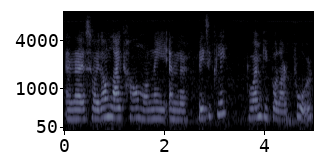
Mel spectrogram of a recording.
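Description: Against light background noise, a woman with a strong non-native accent speaks at a fairly slow pace with fairly even intonation. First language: not English. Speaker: spiritual vlogger. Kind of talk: casual talk to camera. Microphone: webcam.

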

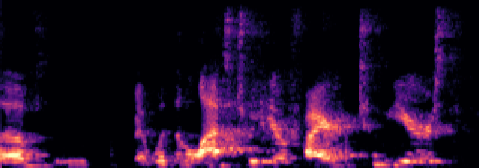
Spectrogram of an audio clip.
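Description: A woman speaks at a fairly quick pace. Her voice carries audible room echo. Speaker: city staff presenting committee report. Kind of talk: council meeting report. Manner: fast.

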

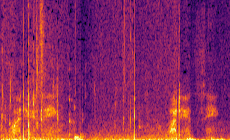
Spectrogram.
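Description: Loud background noise sits behind a man's voice in this clip. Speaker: ASMR creator. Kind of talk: ASMR whisper video. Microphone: lapel.

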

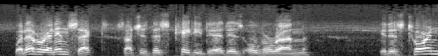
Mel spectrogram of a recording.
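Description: With a normal speaking voice, a man pitched fairly high talks at a moderate pace with lively intonation. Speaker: documentary narrator. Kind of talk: vintage educational film narration, scripted and didactic. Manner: formal, measured, even-paced and authoritative; impersonal and didactic, like a 1960s science film.

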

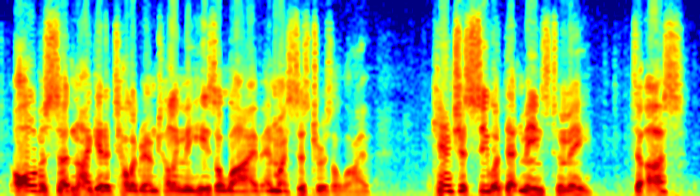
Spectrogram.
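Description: A man talks at a fairly quick pace with vocal fry and very wide pitch swings. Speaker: actor as a frontier brother. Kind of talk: drama dialogue. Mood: earnest, pleading. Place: office.

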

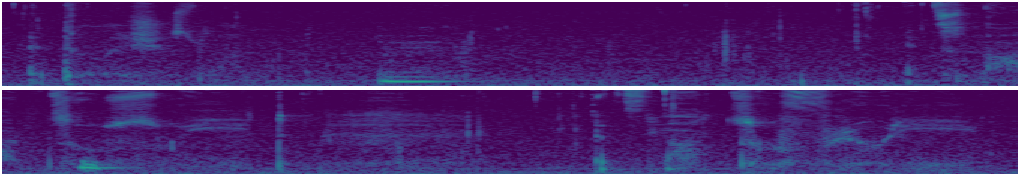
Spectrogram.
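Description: Long, frequent pauses break up a woman's speech. She whispers at a very slow pace. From South Africa. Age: 20s. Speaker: YouTuber, au pair. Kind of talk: casual talk to camera, ASMR unboxing. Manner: soft, quiet, hushed. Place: home room. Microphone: earbuds.

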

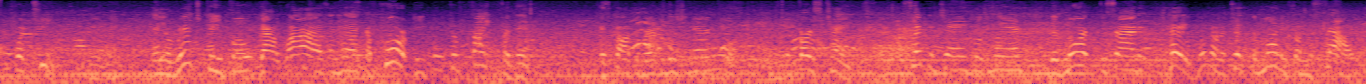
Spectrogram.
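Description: Loud background noise runs beneath speech delivered at a moderate pace. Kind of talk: street debate. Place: street.

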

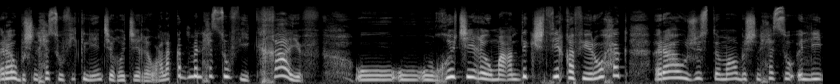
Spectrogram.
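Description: In a dry sound with no echo and a quiet background, a woman talks fairly quickly in a high voice with very wide pitch swings. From Tunisia. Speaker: recruiter; interview guest. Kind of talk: radio interview. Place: studio. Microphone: studio mic.

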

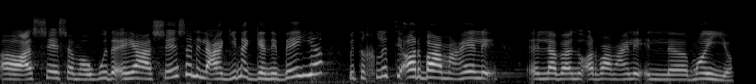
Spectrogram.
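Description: Faint music plays behind a woman speaking at a moderate pace. Her voice is high-pitched. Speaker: cooking show host. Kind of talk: tutorial. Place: studio. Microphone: lapel.

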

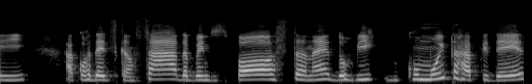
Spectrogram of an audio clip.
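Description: A woman talks with a fairly high pitch and a bright, sharp tone in monotone, flat intonation against a quiet background. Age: 30s. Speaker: businesswoman and essential oils consultant; guest. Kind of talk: casual chat. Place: home room. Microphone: video call.

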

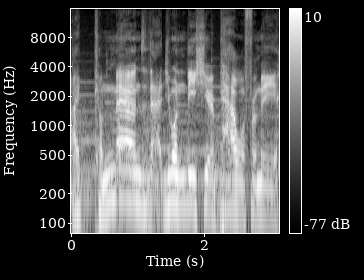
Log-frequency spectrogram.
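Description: Clear music plays in the background as a man does a put-on character voice. He has a medium pitch and speaks at a moderate pace. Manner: dramatic, commanding.

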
